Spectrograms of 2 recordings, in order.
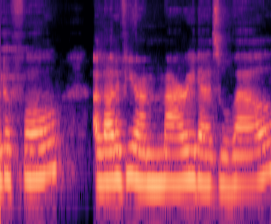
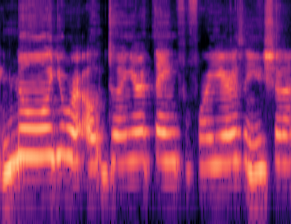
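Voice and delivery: wrong-sounding put-on motherly voice, pitched up; 8 semitones higher than usual. Retelling what mom said to reassure: put-on voice imitating mom. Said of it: "Why am I doing that voice to my mom?".

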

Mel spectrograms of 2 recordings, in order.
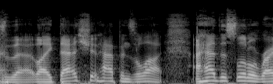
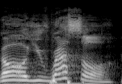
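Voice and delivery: high, loud, all-excited eager cry, acted out; 6 semitones higher, 5 dB louder than usual. Retelling an old veteran at Sprouts hearing the speaker wrestles, imitating someone all excited. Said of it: "And he was all excited".

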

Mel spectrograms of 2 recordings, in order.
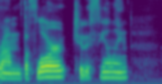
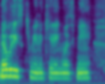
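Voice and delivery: ordinary delivery

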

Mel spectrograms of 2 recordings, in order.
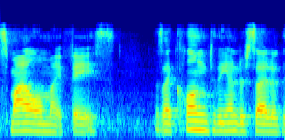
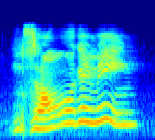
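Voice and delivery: put-on very high, sloppy, slurred drunk voice; 10 semitones higher, 4 dB louder than usual. Reading the story, a drunk character answers when blamed, in drunk slurred words. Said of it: "Alfred's slurred words".

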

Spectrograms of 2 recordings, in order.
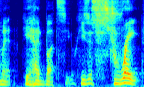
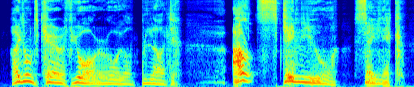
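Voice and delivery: ferocious, loud, rough menace, words stretched and spat; 6 dB louder than usual. In a role-playing game, a foe leans close after a knockdown, ferocious drawn-out words. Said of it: "spitting on you the way that he's ferociously drawing out his words".

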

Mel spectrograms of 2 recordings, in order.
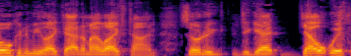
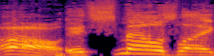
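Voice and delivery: put-on scream, pitched higher; 8 semitones higher, 4 dB louder than usual. Retelling coming out of the curtain to the crowd: imitating own past scream. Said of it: "I came out of the curtain and I screamed".

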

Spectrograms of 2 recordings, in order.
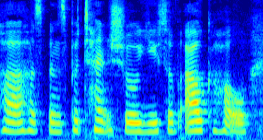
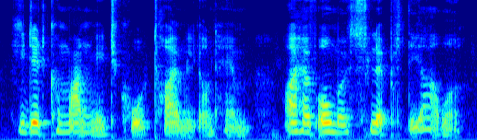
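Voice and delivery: put-on deep voice, quieter; 7 dB quieter than usual. Reading Macbeth aloud, the speaker voices Macduff in a deep voice. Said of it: "I'm going to do a deep voice for Macduff".

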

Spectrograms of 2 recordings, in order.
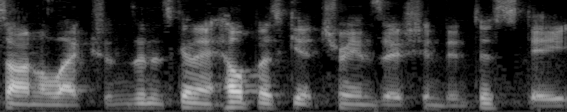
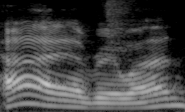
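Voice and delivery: pitched-up, put-on cartoon doctor voice; 5 semitones higher, 3 dB quieter than usual. Imitating the terrible cartoon doctor greeting everyone: imitating Doctor Nick from The Simpsons. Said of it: "Doctor Nick is like".

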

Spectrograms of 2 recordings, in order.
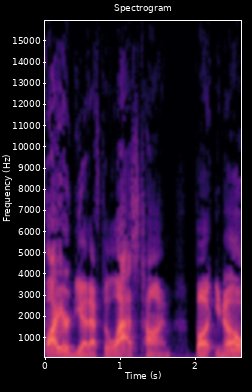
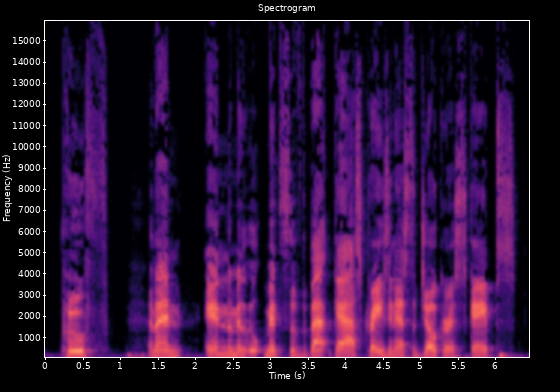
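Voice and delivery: usual speaking voice

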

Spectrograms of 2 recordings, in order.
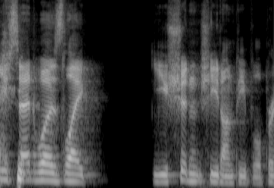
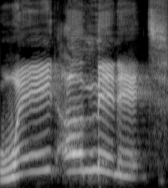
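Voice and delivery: sudden, very high, shrieking scream; 13 semitones higher than usual. Describing their reaction on the podcast to a hypocrite, retelling a scream. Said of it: "I'll just start screaming".

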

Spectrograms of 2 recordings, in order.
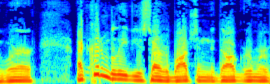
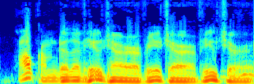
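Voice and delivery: voice mimicking an audio echo effect; 3 semitones lower, 4 dB quieter than usual. Describing a sound-system glitch after plugging in, imitating an audio echo. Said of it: "echo kinda thing".

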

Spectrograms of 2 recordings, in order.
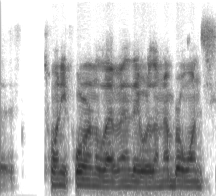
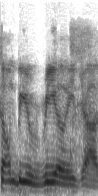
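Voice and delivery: put-on yelling, higher pitch; 4 semitones higher, 4 dB louder than usual. Retelling what the team yelled at new players who ran too fast: imitating yelling at teammates. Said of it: "we would yell at them".

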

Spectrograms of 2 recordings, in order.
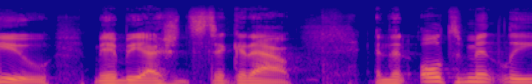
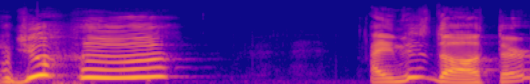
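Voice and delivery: put-on shrill, very high, very loud Swedish accent; 16 dB louder than usual. Repeating the co-host's line back to her, copying her accent; mock Swedish accent. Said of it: "you did it with this accent".

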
